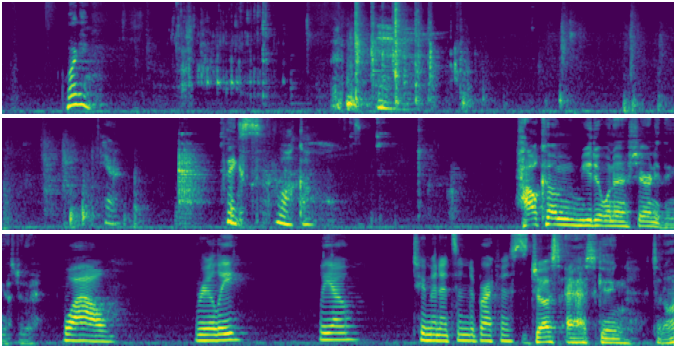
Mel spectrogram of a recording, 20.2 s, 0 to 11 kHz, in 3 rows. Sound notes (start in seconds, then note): 1.5 coffee pours; 4.0 throat clears; 6.1 feet stepping; 8.3 cup thuds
